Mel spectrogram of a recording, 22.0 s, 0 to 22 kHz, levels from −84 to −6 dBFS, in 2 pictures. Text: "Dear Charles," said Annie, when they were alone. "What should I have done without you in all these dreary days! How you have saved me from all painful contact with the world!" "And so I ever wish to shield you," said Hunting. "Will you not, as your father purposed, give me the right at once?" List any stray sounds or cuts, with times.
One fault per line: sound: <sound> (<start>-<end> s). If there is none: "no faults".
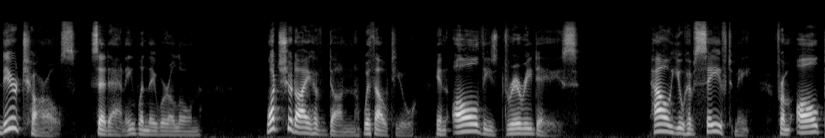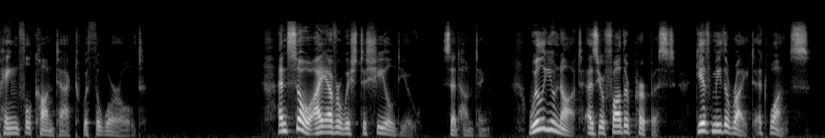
no faults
